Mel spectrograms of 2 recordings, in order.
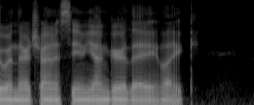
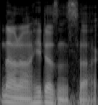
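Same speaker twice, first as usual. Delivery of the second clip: ordinary talk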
